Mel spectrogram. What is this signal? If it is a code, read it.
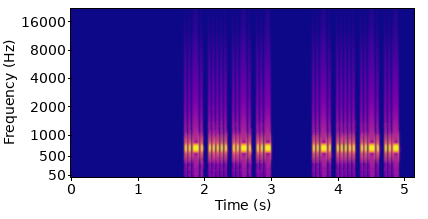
Morse code, heard as a keyed tone, about 40 wpm, 700 Hz. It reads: F5FU F5FU
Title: DXCC-100 Call Signs - 4 Characters - Repeated 2x - 40wpm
